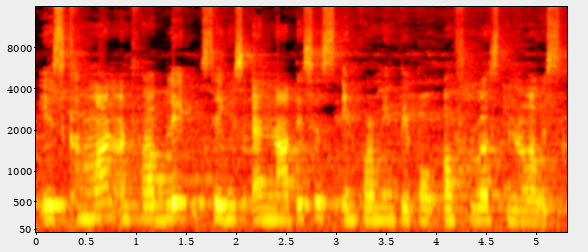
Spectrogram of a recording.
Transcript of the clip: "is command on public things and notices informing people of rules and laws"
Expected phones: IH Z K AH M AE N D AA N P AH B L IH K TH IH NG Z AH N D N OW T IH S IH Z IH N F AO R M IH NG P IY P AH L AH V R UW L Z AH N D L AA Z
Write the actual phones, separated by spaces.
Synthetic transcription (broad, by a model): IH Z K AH M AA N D AA N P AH B L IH K S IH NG S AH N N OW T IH S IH S IH N F AO R M IH NG P IY P AH L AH F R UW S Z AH N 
